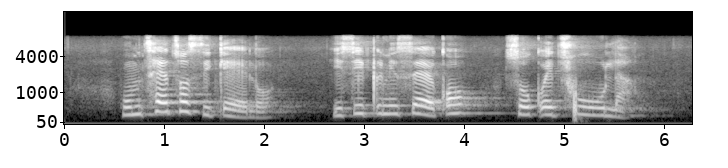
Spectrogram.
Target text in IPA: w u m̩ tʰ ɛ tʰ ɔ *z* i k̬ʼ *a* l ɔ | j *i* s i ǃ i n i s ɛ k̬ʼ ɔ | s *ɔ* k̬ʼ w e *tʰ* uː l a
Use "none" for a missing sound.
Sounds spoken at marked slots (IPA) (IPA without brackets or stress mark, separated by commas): s, ɛ, i, ɔ, tʰ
